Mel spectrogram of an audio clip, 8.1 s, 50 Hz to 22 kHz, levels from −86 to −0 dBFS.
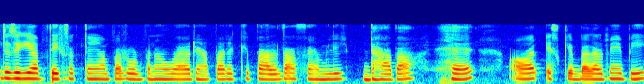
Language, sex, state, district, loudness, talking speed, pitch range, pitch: Hindi, female, Madhya Pradesh, Bhopal, -17 LUFS, 180 wpm, 225-240 Hz, 230 Hz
